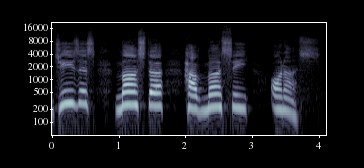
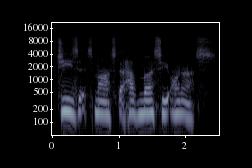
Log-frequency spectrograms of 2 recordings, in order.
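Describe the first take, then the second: First: High, loud pleading cry; desperate cry for mercy. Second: Soft, slow, pleading; hushed plea. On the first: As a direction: call out to Jesus from afar, begging. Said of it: "lifted up their voices, saying". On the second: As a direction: beg it quietly, almost to yourself. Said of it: "they start shouting". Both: Retold or imitated.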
